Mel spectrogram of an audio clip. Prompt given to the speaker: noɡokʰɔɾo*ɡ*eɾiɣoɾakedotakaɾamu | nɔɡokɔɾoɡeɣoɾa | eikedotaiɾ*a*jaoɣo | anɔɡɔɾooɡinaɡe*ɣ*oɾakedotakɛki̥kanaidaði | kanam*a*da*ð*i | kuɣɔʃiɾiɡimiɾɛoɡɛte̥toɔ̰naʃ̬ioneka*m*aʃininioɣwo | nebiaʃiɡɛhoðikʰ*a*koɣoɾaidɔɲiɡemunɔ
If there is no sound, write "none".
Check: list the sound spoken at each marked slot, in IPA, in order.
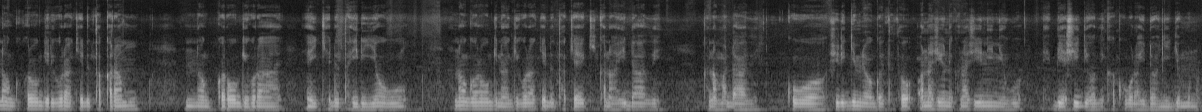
ɡ, i, ɣ, a, ð, n, a

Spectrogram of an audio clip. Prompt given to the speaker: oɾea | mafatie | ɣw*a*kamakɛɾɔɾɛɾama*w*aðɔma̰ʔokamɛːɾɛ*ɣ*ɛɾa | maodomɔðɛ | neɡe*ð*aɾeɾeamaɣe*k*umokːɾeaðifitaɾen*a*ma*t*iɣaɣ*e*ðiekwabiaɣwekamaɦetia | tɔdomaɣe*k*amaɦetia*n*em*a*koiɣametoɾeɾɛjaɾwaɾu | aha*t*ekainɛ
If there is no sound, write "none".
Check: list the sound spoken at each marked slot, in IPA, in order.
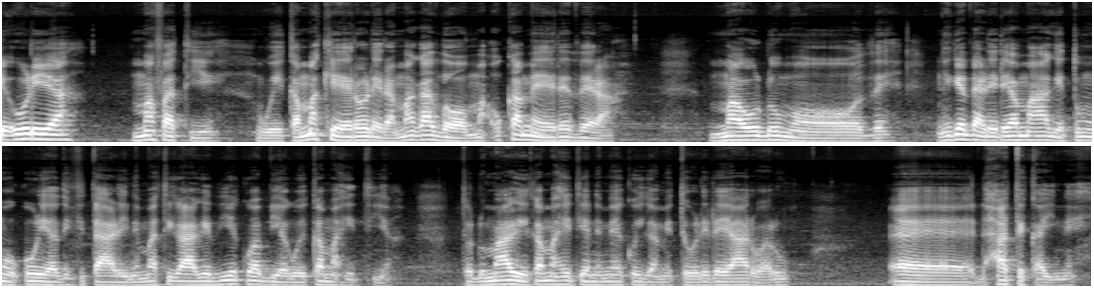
e, ɣ, ð, ð, t, e, t, e, k, n, ɛ, t

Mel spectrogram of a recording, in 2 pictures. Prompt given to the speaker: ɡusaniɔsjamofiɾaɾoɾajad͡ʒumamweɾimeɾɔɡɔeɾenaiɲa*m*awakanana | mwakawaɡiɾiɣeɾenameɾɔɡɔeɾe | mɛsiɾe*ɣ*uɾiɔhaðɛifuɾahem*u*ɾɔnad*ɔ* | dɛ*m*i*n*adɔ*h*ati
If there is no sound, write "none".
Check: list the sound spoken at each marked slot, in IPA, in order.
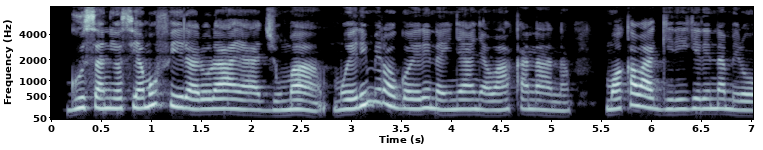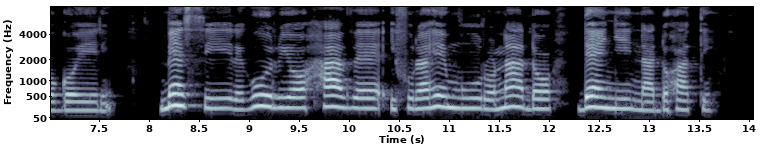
ɲ, ɣ, u, ɔ, ɲ, n, h

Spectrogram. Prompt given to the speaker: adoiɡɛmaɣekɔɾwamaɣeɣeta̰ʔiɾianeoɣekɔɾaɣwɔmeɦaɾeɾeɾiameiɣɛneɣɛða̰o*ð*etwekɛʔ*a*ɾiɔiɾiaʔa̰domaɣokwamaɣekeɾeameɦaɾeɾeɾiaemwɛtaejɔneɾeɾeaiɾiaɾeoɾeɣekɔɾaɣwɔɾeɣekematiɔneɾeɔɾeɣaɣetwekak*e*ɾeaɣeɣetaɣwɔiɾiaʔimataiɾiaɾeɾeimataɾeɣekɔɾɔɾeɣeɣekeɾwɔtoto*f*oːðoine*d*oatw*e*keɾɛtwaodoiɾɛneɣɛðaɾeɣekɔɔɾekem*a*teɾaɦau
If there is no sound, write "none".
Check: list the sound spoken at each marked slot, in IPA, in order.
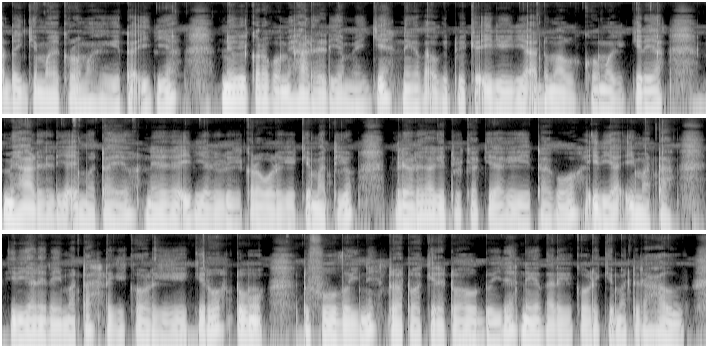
ɣ, i, e, f, t, a, a

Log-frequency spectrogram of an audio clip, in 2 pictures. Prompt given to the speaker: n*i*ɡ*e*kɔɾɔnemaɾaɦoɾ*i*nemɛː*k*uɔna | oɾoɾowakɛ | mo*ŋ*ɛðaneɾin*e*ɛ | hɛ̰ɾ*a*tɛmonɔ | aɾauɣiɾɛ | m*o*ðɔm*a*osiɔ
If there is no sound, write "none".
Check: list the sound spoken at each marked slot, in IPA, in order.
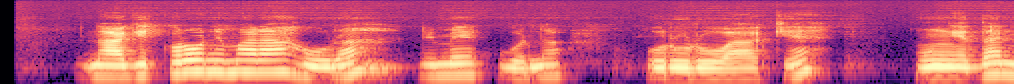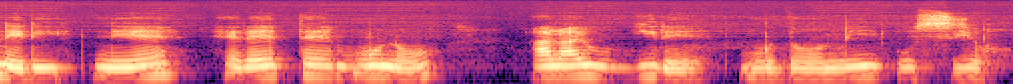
a, e, a, k, ŋ, e, ɛ, o, i

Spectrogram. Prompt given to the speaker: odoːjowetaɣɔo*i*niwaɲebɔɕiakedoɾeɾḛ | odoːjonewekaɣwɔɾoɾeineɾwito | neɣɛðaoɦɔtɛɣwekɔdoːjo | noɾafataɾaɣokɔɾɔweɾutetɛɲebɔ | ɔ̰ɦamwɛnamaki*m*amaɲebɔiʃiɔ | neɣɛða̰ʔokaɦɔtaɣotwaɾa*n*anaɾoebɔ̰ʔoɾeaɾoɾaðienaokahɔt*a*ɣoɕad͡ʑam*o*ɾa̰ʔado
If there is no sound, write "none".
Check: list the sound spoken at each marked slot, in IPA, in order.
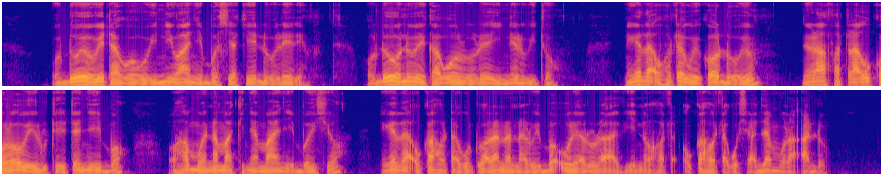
i, ɲ, n, a, o

